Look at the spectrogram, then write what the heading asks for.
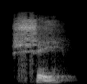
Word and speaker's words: chez: ET, ER произносится как E, EZ произносится как E, ET произносится как E. Répétez, chez, les, mais, répétez, répétez, fêtez, déménager, emberger, sécher.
